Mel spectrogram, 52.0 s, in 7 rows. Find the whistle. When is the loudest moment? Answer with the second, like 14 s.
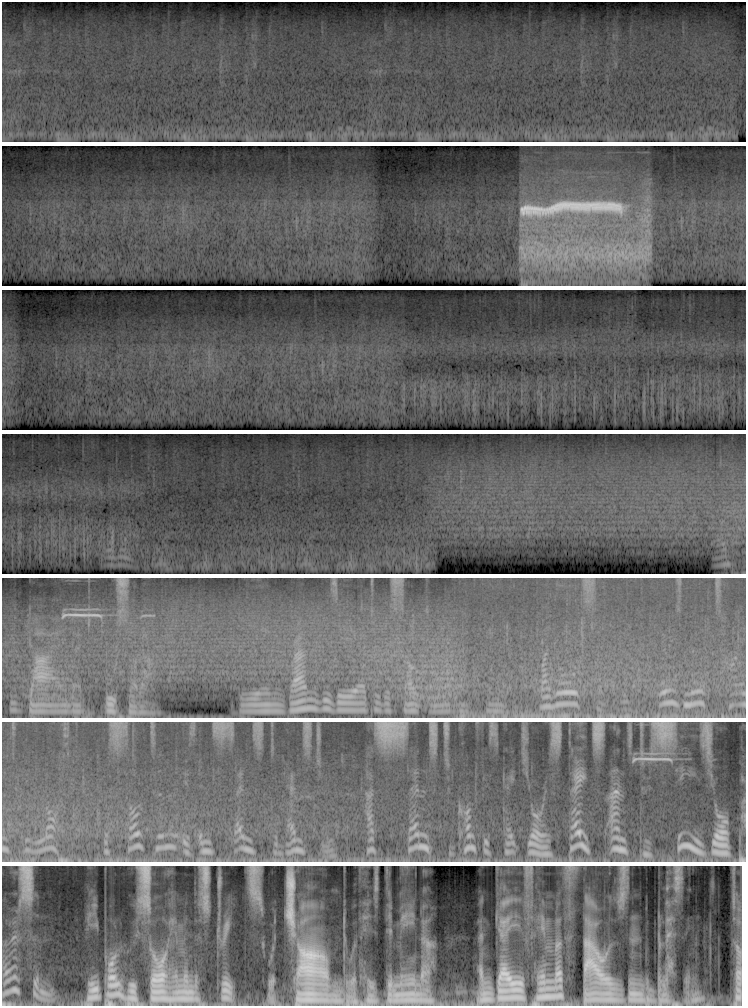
13 s.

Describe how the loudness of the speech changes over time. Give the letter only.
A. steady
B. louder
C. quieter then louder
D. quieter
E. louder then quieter
B.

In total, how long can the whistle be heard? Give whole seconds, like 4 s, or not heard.
3 s.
